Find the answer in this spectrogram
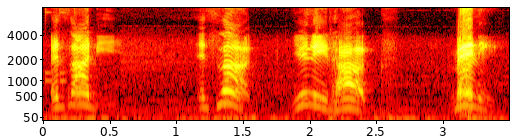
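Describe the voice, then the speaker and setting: A woman's voice: fairly high pitch, animated, measured pace, gravelly, sharp tone, breathy edge, full character voice. A woman voicing a blunt, bossy woman bar owner in a visual novel game, firm and commanding.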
